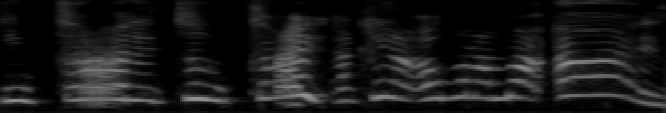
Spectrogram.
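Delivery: talking through clenched teeth. Retelling telling her sister the blindfold was too tight, talking through teeth. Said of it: "I'm talking through my teeth at this time".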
